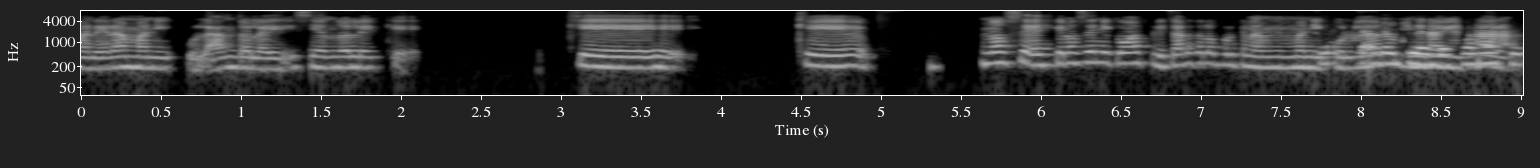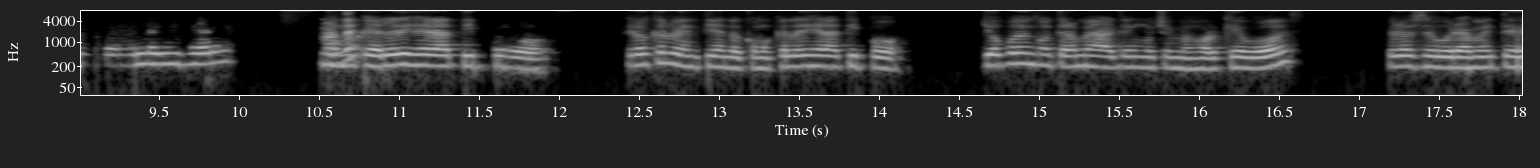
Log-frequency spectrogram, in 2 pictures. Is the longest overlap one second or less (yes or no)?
no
